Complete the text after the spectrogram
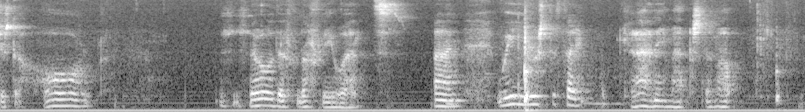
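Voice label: Northern and Insular Scots, Shetland - Yell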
